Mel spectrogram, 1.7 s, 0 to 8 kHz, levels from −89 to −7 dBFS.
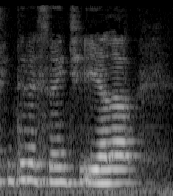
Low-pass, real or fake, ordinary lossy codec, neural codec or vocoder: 7.2 kHz; real; none; none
